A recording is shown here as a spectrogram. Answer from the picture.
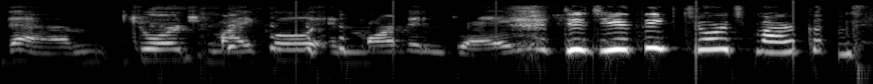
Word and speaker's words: Gaye: pronounce his last name? Gay. Oh, so it's not like Gabe. I gave you $1. No, it's gay, like the sexual orientation.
